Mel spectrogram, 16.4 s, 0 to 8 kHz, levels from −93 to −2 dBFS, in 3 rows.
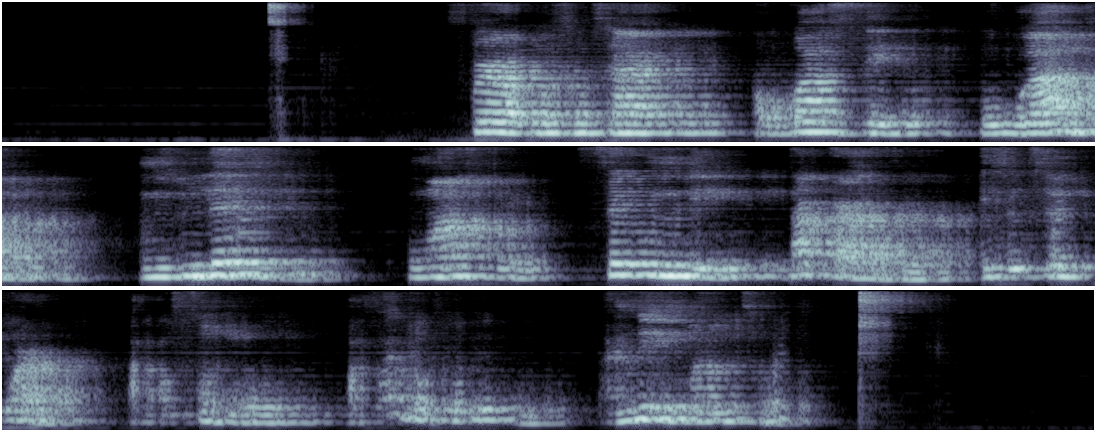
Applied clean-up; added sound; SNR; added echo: neural mask model DeepFilterNet 3.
